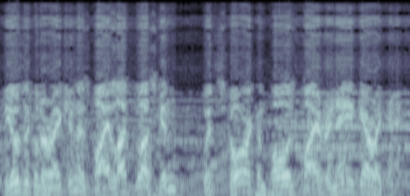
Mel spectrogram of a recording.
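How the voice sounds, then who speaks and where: Male American announcer, vintage radio. Highish animated voice, polished sales delivery over music. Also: moderate pace, poor audio. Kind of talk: 1940s commercial announcing and credits.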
